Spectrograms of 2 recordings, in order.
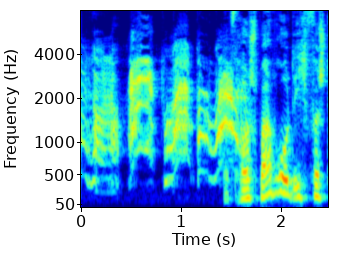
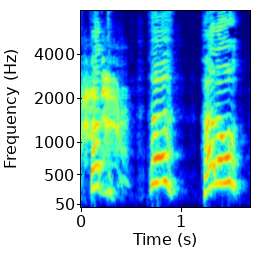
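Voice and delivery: calling into phone; 14 semitones higher than usual. Acted. On the phone after Frau Sparbrot hangs up, calling out. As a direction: call out, checking whether anyone is still there. Phone call, caller hung up.

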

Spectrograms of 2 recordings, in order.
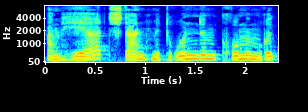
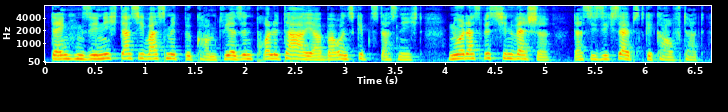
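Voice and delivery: raised, emphatic warning; suddenly very cross; 2 semitones higher than usual. Acted. Mother warns suitor about dowry, suddenly angry. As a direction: flare up and lay down the law. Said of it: "plötzlich wieder ganz böse".

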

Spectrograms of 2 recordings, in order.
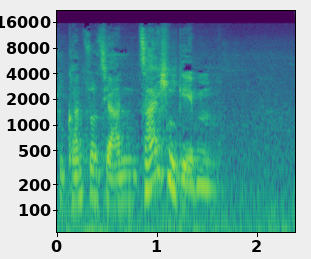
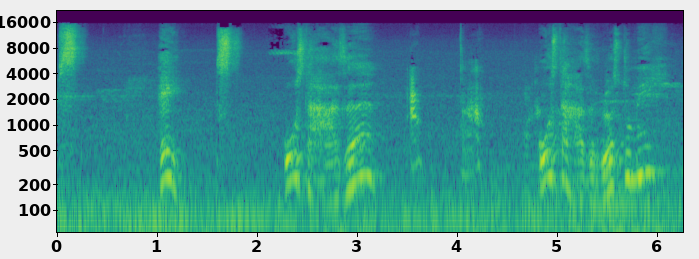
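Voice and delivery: hushed calling out; 7 semitones higher, 7 dB quieter than usual. Acted. Calling rabbit secretly from window.

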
